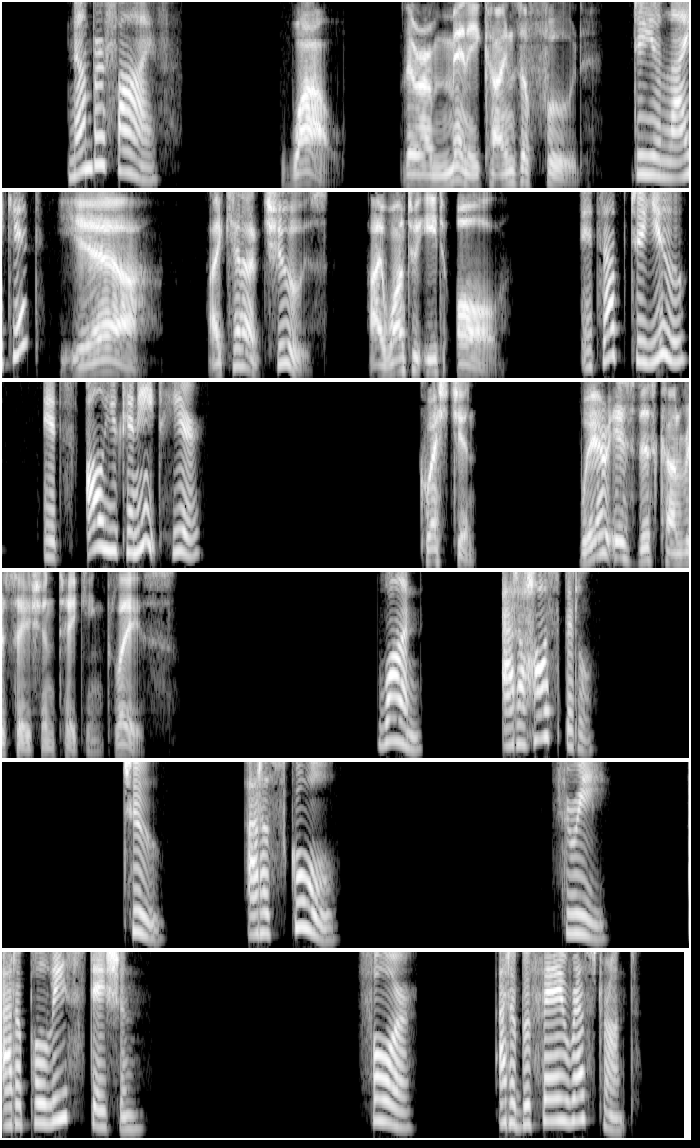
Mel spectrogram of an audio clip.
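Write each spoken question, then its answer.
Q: Where is this conversation taking place?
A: 4: At a buffet restaurant.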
